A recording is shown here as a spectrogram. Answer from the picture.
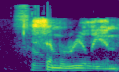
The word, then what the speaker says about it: Silmarillion: Silmarillion.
